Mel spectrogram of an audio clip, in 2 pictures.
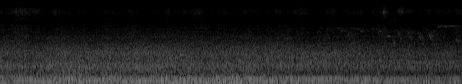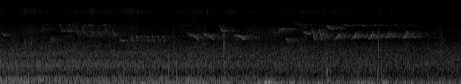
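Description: Passing road traffic, its noise swelling and then fading over the first half, while a small songbird sings a run of quick high chirps and trills. There is a single knock about nine seconds in.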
